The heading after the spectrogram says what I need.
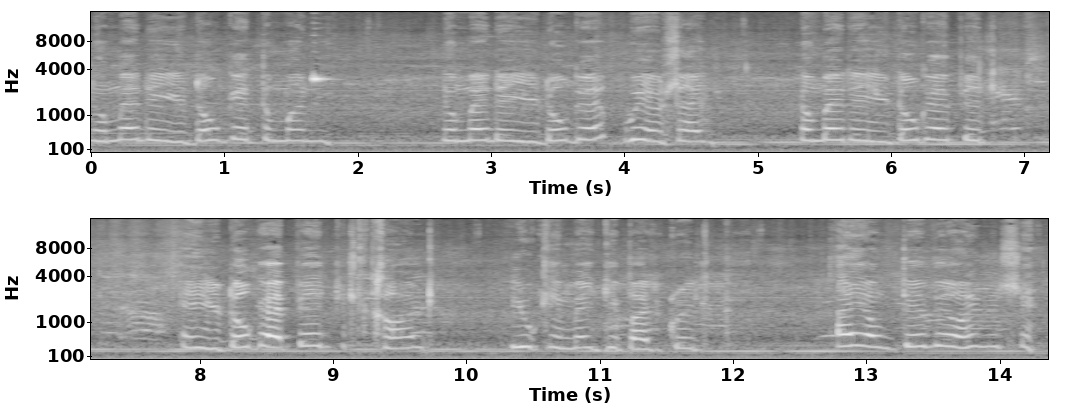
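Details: Adult speaker with cerebral palsy; dysarthria (cerebral palsy).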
